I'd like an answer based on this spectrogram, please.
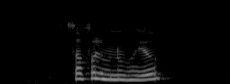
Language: Nepali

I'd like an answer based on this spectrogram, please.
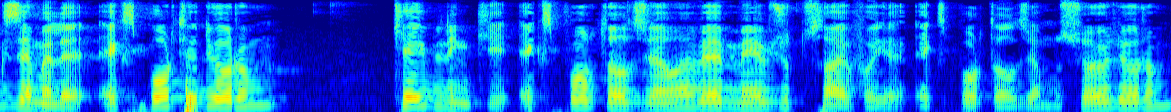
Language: Turkish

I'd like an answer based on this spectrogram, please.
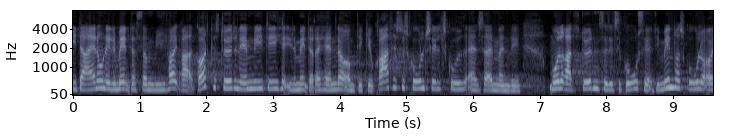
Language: Danish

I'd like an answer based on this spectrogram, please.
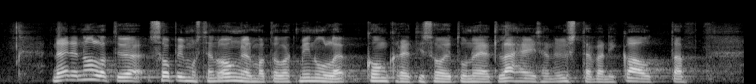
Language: Finnish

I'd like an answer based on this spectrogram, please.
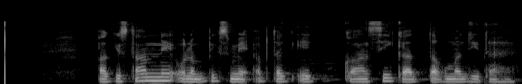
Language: Urdu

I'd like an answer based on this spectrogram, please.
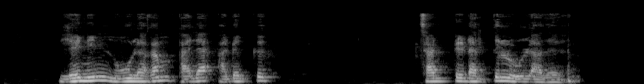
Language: Tamil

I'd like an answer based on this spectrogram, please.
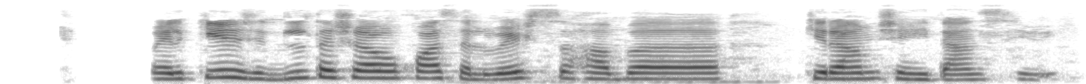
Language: Pashto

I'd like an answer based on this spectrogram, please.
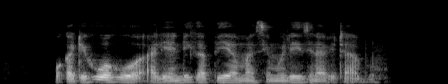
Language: Swahili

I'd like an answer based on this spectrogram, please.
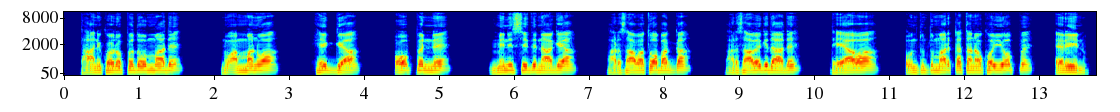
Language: Dawro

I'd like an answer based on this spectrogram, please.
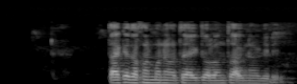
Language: Bangla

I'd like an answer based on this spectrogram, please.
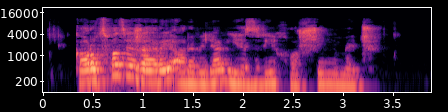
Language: Armenian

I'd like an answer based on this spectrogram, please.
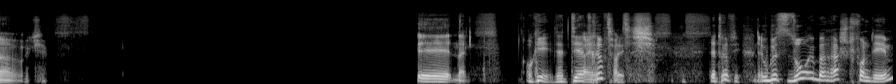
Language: German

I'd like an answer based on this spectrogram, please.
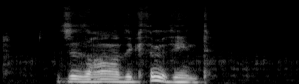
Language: Kabyle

